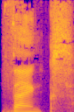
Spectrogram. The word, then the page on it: thanks: American English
